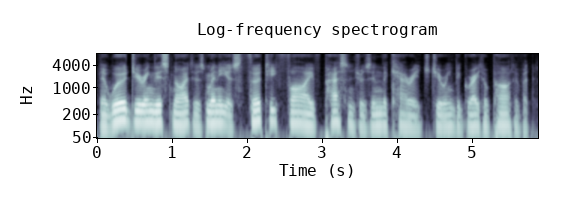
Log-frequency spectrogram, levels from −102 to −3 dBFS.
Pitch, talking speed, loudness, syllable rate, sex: 100 Hz, 205 wpm, -19 LUFS, 5.3 syllables/s, male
